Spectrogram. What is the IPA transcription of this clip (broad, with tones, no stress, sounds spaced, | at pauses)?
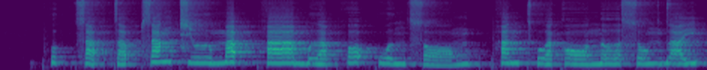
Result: pʰ u˦˥ k̚ s a˨˩ ʔ t a˨˩ p̚ s a˥˩ ŋ t͡ɕ ɯː˧ m a˥˩ ʔ pʰ aː˥˩ m ɯ˧ a̯ pʰ ɔ˥˩ ʔ k w ɯ˧ ŋ s ɔː˩˦ ŋ | pʰ a˥˩ n tʰ u˧ a̯ k ɔː˧ n ɤː˧ s oː˦˥ ŋ d a˦˥ j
